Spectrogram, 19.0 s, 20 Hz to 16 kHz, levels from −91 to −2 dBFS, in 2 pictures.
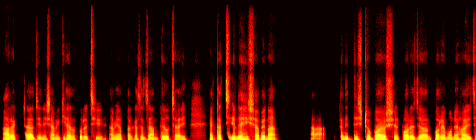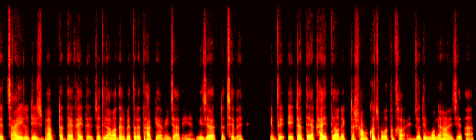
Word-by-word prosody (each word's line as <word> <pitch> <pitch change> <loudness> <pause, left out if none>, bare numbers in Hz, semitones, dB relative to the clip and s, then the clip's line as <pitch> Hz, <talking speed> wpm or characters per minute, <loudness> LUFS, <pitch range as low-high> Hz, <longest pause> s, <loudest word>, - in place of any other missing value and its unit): আরেকটা 125 0 +1 0.2
জিনিস 115 -1 -4
আমি 120 +1 -4
খেয়াল 110 -1 0
করেছি। 110 -1 -3 0.3
আমি 120 +1 -2
আপনার 125 +1 -8
কাছে 130 -1 -3
জানতেও 105 +3 +1
চাই 130 - -2 0.6
একটা 130 +1 +3
ছেলে 130 +2 +4
হিসাবে 140 +2 +4
না - - +5 0.8
আ - - -1 0.5
একটা - - -4
নির্দিষ্ট 130 0 -4 0.2
বয়সের 120 +1 +5
পরে 115 -1 +4
যাওয়ার 105 -1 +1
পরে 110 0 +3
মনে 110 0 -2
হয় 115 0 +2
যে, 120 - 0 0.2
চাইল্ডিশ 125 +3 +1
ভাবটা 115 0 0
দেখাইতে 115 -1 0 0.2
যদিও 160 +5 +1
আমাদের 135 -3 +2
ভেতরে 110 -1 +2
থাকে 110 0 -1
আমি 110 +1 -8
জানি - - -4 0.3
নিজেও 115 -1 +3
একটা - - -10
ছেলে। 60 - -4 0.6
কিন্তু 130 +1 -3 0.2
এইটা 135 +1 +2 0.2
দেখাইতে 140 +6 +4
অনেকটা 125 +1 -5
সংকোচ 115 0 +2
বোধ 60 - 0 0.2
হয়। - - -2 0.2
যদি 120 0 +2
মনে 115 0 0
হয় 105 -1 0
যে 110 - -2
না - - -5
120 Hz, 150 wpm, -24 LUFS, 115-130 Hz, 0.8 s, না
